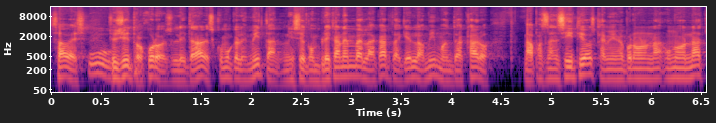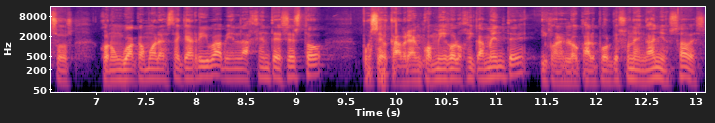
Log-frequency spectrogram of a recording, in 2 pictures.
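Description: Very fast pace from a man, with ordinary pitch variation. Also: quiet background. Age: 30s. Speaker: food content creator; interviewee, food content creator. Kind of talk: casual interview. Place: home room. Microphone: lapel.

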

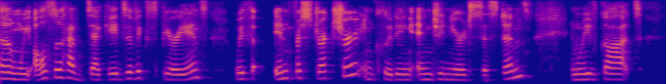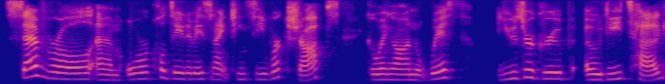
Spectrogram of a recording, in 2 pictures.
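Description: A woman talks fairly slowly, her pitch varying in an ordinary way, with a quiet background behind her. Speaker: webinar host. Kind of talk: webinar introduction. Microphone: video call.

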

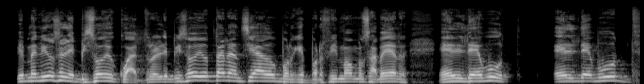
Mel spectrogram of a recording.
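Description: With a quiet background behind him, a man uses lively intonation. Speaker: gaming youtuber. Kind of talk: casual gaming commentary. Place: home room. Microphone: studio mic.

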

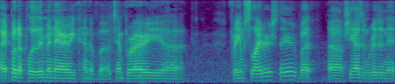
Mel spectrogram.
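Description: A man with a normal speaking voice talks at a moderate pace, fairly low in pitch, with fairly even intonation and light background noise. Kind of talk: casual product walkthrough. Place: garage. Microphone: phone near.

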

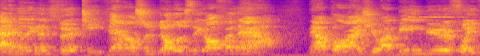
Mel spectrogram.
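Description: Talking at a fairly quick pace, a man with a high-pitched voice is heard with audible room echo. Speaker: auctioneer. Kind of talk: property auction call. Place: office.

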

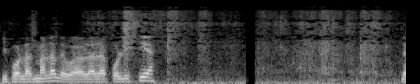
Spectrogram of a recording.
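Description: A man speaks at a fast pace in a medium pitch. Faint background noise sits behind him.

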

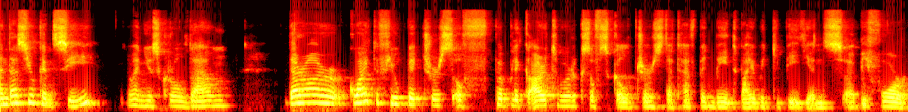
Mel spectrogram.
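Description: A woman with a Dutch accent speaks at a fairly low pitch and a moderate pace. Her dark, mellow, somewhat breathy voice makes very wide pitch swings. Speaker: volunteer wiki editor. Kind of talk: tutorial.

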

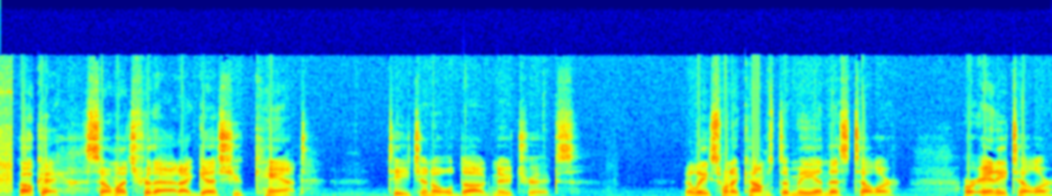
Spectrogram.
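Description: The man's pitch swings very widely at a moderate pace, broken by long, frequent pauses, in a dry sound with no echo. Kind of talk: casual vlog chat. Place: farm machine.

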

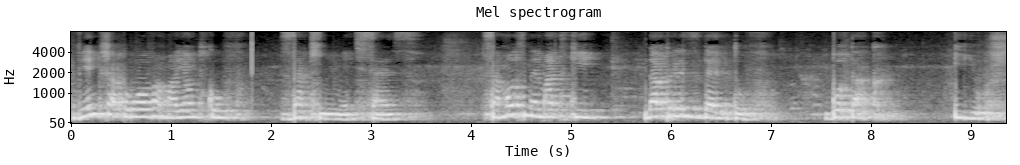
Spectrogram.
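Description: A woman speaks very slowly at a fairly high pitch with lively intonation, leaving long, frequent pauses. Room echo is audible. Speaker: slam poet. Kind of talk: slam poetry performance. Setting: live event. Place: stage.

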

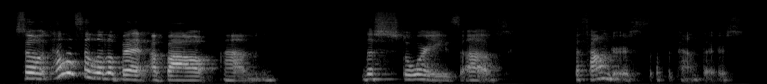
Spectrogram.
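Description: A very slow pace with long, frequent pauses and big swings in loudness against a quiet background. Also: woman. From Israel, Jerusalem; Israel. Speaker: podcast host. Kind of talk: interview conversation. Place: studio. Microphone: lapel.

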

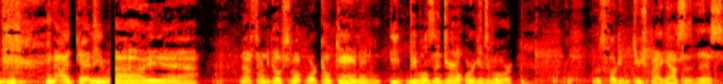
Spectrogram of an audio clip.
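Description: Using a cartoonish character voice, a man speaks at a fairly high pitch. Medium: puppet.

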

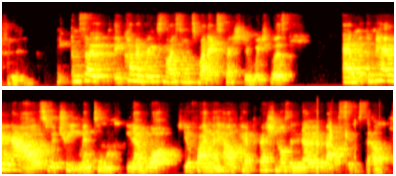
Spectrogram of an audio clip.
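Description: Audible room echo surrounds a woman who speaks at a fairly quick pace with very wide pitch swings. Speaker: doctor. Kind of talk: casual talk to camera and interviewing. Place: home room. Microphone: webcam.

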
